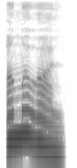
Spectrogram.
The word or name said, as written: ಅಮವಾಲು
